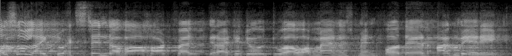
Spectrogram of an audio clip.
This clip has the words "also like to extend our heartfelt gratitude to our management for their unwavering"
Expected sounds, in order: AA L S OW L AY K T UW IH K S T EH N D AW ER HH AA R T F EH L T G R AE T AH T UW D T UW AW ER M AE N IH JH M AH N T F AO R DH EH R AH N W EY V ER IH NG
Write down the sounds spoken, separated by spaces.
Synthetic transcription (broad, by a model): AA L S OW L AY K T UW IH K S T EH N D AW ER HH AA R T F EH L T G R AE T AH T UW D T UW AW ER M AE N IH JH M AH N T F AO R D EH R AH N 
